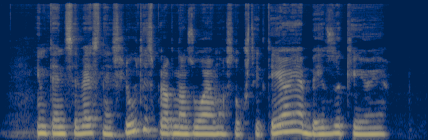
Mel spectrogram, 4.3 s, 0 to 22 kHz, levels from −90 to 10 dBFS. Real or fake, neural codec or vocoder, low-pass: real; none; 19.8 kHz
